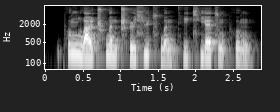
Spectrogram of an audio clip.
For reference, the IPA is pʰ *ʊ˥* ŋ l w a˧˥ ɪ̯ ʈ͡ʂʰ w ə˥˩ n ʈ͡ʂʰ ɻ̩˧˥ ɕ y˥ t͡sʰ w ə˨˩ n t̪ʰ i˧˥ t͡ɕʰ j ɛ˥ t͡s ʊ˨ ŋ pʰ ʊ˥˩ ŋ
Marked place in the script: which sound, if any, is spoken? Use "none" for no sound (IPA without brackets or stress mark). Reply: ʊ˥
